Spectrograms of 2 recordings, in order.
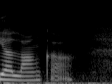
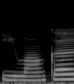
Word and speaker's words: Elanka: from like ilanka um so you actually pronounce it in my language I alanka um so a lot of people have difficulty with the pronunciation of it and so I just started going by ilanka because it's just a lot easier for you guys to pronounce so and then they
